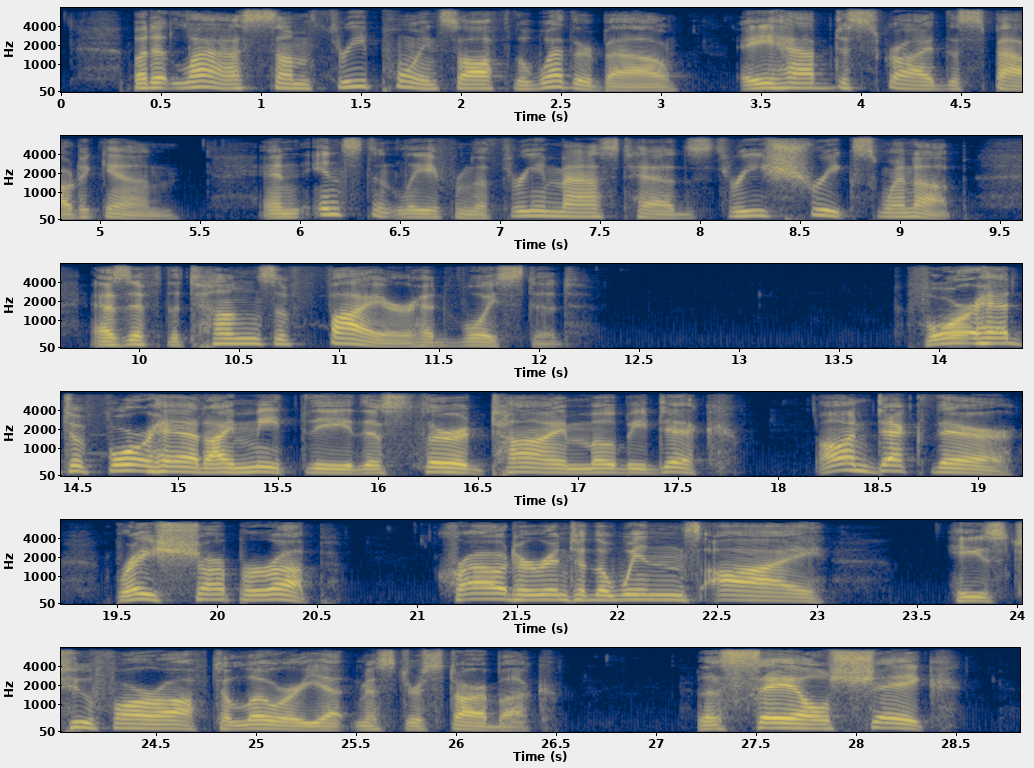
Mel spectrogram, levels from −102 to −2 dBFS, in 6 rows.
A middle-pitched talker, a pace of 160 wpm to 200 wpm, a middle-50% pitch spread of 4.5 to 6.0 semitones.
No: medium, 150 Hz; average, 145 wpm; average, 5.3 semitones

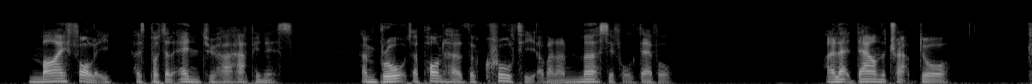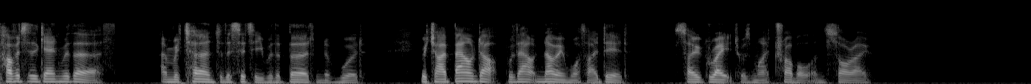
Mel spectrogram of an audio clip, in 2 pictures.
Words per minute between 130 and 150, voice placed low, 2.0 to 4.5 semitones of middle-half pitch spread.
No: average, 165 wpm; low, 110 Hz; average, 3.8 semitones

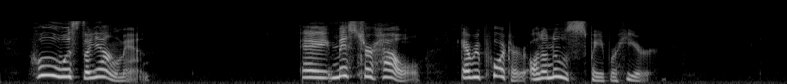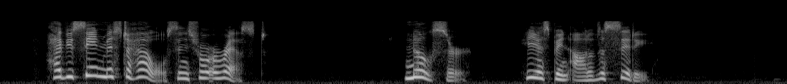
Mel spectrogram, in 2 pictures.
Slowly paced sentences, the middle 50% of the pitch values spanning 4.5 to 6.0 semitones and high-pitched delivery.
Yes: slow, 120 wpm; average, 5.2 semitones; very high, 310 Hz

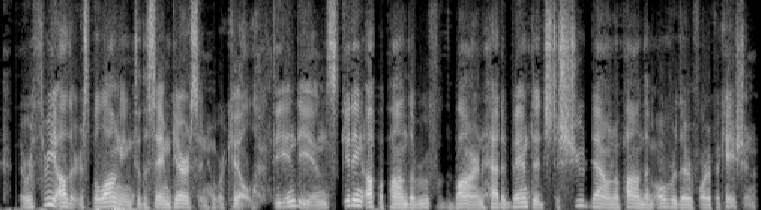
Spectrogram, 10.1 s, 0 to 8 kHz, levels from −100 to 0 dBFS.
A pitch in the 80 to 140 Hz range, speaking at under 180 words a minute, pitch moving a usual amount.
No: low, 135 Hz; average, 190 wpm; average, 3.7 semitones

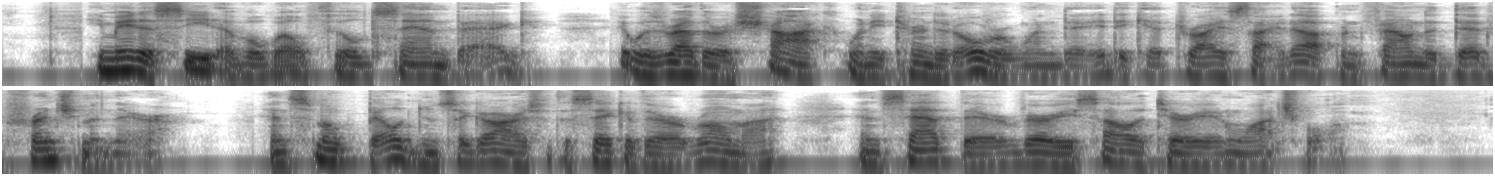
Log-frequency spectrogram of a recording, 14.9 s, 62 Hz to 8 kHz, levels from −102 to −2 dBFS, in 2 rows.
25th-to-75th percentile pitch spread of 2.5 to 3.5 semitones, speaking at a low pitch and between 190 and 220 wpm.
Yes: average, 2.9 semitones; low, 110 Hz; average, 200 wpm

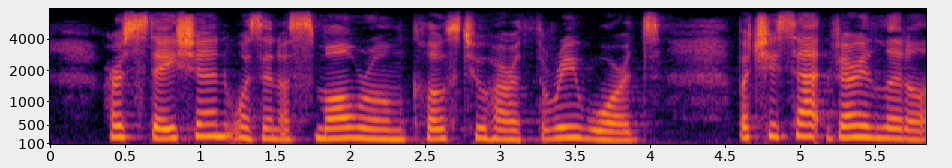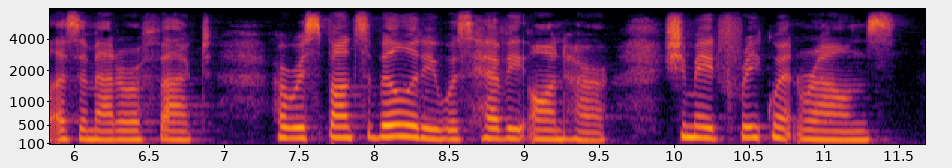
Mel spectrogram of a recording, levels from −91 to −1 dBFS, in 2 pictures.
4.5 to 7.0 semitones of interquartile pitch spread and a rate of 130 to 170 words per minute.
No: average, 3.1 semitones; average, 165 wpm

